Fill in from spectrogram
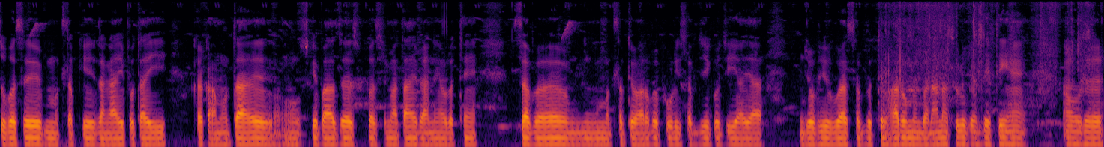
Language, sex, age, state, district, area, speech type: Hindi, male, 30-45, Uttar Pradesh, Bhadohi, rural, spontaneous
